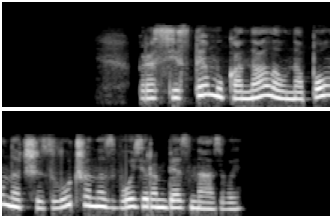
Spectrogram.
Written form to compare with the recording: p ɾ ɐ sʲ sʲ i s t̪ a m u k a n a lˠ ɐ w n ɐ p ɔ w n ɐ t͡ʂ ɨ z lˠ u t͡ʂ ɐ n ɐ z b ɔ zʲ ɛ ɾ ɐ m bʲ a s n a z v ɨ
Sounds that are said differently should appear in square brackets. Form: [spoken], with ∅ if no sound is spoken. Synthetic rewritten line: p ɾ ɐ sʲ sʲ i s t̪ [ɛ] m u k a n a lˠ ɐ w n ɐ p ɔ w n ɐ t͡ʂ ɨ z lˠ u t͡ʂ ɐ n ɐ z [v] ɔ zʲ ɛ ɾ ɐ m bʲ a [z] n a z v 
